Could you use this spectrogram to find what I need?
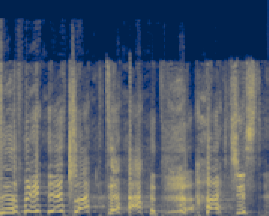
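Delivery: high, giggly embarrassed laugh through the words. Real, not acted. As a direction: laugh off your own awkwardness. Embarrassed after sounding parasocial.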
